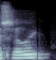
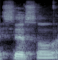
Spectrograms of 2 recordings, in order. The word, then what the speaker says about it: Sissel: Cecily? Was that Cecil? Yeah, Sissel, and it's Oh man, she's awesome.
